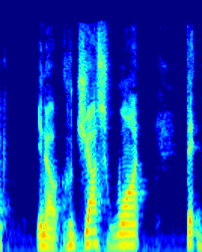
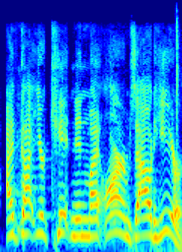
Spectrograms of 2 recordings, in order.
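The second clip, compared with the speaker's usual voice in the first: mother calling; 8 semitones higher than usual. Retold or imitated. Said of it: "your mother calls in and says".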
